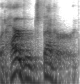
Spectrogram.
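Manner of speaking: imitating his status-minded parents; snobby parents. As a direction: quiz him like pushy parents. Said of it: "it was always like".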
